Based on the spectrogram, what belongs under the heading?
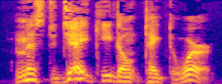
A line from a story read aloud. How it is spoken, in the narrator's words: Dietz said with a chuckle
